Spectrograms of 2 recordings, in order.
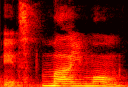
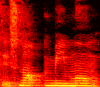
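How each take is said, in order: First: Slow, careful "my" with a full vowel; corrected "my mum". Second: "mum" after a short, reduced "me" in place of "my"; Manchester "me mum". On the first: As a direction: stretch out "my" to correct someone. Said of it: "She even corrects me sometimes". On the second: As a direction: quote the dialect "me", said like the pronoun. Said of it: "the accent from Manchester". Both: Retold or imitated.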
